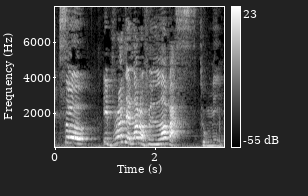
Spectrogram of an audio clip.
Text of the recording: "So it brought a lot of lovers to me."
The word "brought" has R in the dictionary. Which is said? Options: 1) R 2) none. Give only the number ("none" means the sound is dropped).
1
